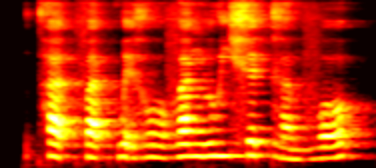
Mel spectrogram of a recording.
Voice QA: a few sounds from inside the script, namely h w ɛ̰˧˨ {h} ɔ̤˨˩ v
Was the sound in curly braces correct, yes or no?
no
